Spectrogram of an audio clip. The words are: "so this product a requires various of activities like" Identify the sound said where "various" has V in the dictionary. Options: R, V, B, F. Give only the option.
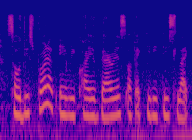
V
